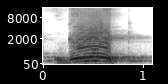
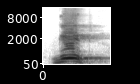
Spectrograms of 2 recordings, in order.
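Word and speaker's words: great: गेट मैन कहते हैं तो आपको गेट मैन नहीं ग्रेट जी आर ई ए टी आर के बाद ई है आपको पढ़ना है ग्रेट उ टी आर यू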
